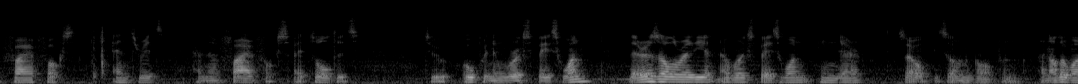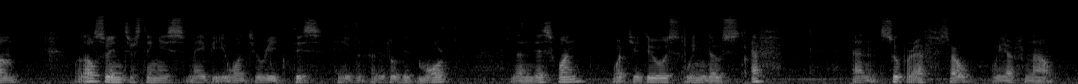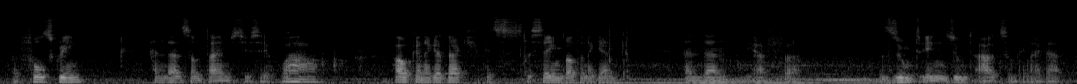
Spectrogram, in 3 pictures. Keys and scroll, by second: 1.0 Return, 18.2 super+f, 27.8 super+f.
